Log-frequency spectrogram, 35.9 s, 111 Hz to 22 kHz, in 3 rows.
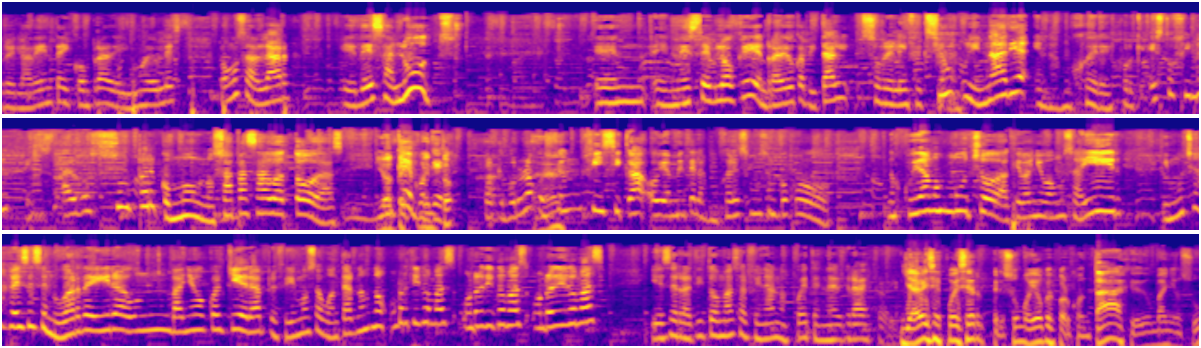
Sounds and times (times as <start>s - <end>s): Music: 0.0s - 35.9s.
